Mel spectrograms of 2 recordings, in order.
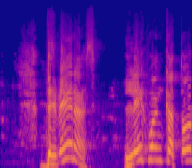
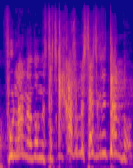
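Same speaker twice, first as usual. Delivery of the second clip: much higher, indignant mother voice; shrill mother; 10 semitones higher, much faster than usual. Retold or imitated. Mother scolding her mouthy daughter, high indignant. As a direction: shriek it like an exasperated mom.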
